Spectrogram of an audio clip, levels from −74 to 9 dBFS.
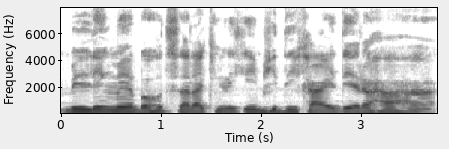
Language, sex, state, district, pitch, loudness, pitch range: Hindi, male, Jharkhand, Palamu, 145 Hz, -15 LUFS, 140-150 Hz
